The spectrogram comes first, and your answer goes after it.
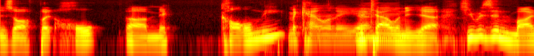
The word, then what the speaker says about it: McCallany: And even excuse me if my pronunciation is off, but Holt McCallany. McCallany, yeah.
